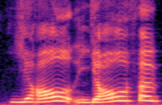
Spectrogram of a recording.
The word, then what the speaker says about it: Gävle: I think it's pronounced Yalva goat.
